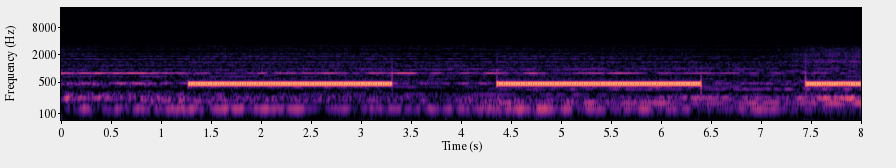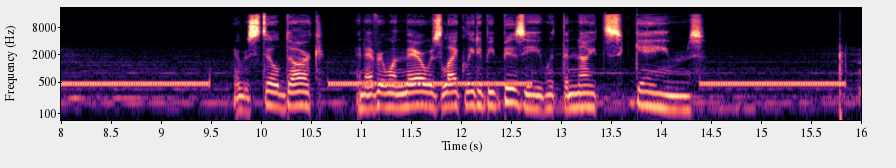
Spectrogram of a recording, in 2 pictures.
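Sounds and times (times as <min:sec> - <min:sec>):
payphone line electronic tone bursts after dialing: 0:01.3 - 0:03.4, 0:04.4 - 0:06.4, 0:07.5 - 0:09.5, 0:10.7 - 0:11.3, 0:14.5 - 0:15.8
speech: 0:09.9 - 0:14.5.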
